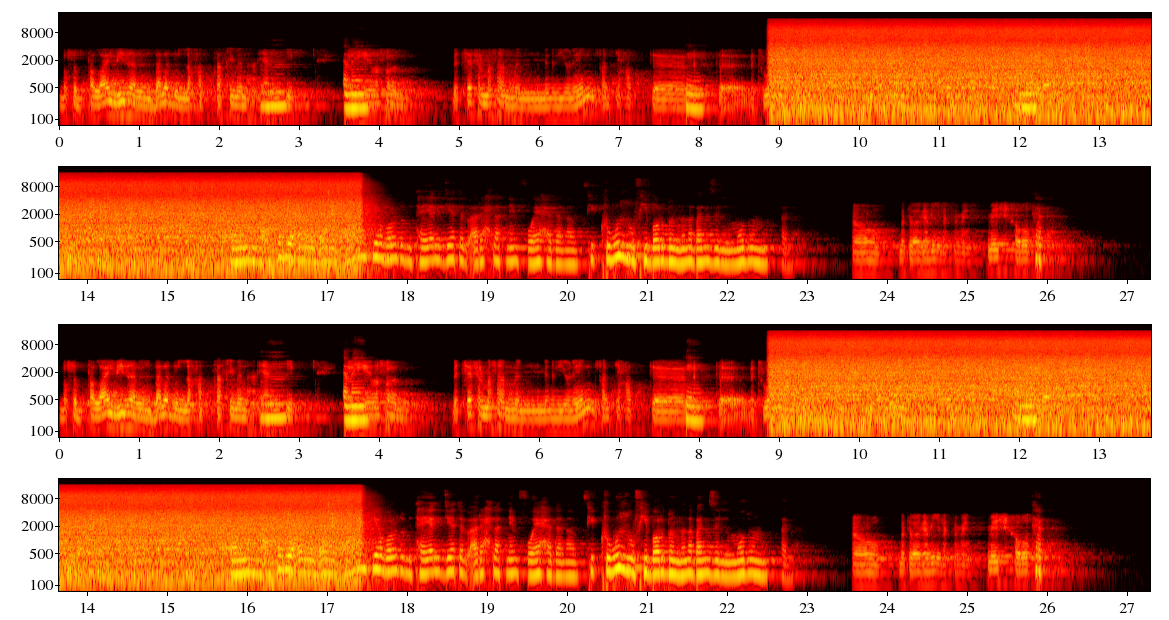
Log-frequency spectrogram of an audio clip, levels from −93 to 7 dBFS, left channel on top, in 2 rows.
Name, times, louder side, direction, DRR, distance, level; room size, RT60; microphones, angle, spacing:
voice 1, 0.0-2.9 3.6-4.4 4.9-8.0 8.2-10.7 11.7-12.5 13.3-14.7 23.6-25.9, right 2 dB, 80° right, 7 dB, 2.3 m, -36 dB
voice 2, 2.5-2.9 3.5-3.9 7.8-8.1 11.9-12.3 15.8-22.8 25.8-25.9, right 2 dB, 60° right, 7 dB, 0.9 m, -29 dB
sound 1, 8.9-17.5, right 1 dB, 5° right, 1.1 m, -24 dB
24.0 x 18.0 x 8.4 m, 1.2 s
head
